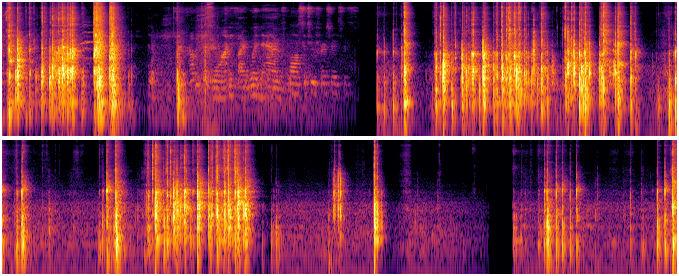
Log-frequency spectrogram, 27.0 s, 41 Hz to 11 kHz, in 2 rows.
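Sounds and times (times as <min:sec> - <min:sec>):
plastic cups clattering: 0:00.0 - 0:02.6, 0:07.6 - 0:14.1, 0:15.4 - 0:18.6.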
